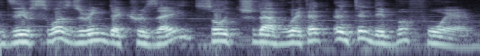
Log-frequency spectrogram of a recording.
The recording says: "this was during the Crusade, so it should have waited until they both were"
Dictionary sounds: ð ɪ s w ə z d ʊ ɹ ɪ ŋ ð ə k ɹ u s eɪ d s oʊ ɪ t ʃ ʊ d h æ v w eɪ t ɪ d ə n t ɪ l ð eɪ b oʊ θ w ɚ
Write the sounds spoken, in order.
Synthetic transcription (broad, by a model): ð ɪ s w ə z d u ɹ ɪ ŋ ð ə k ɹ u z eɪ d s oʊ ɪ t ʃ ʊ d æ v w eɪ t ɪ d ə n t ɪ l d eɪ b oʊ f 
